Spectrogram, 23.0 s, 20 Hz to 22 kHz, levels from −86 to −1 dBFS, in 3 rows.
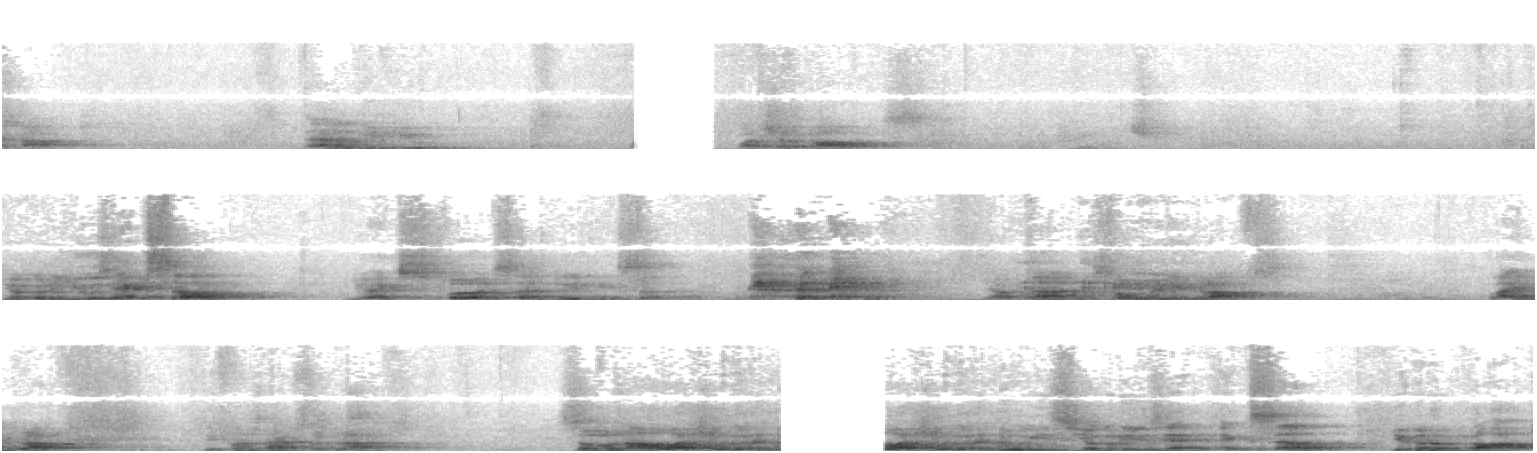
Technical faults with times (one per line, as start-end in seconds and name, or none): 3.15-3.69 stream reconnect
19.21-20.32 stream reconnect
